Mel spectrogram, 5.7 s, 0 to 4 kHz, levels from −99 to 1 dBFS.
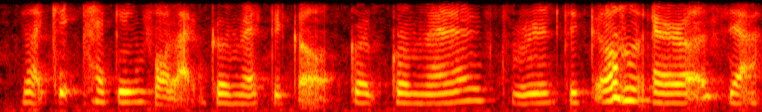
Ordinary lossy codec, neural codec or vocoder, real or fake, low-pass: Opus, 64 kbps; codec, 16 kHz, 4 kbps, FreqCodec, smaller model; fake; 3.6 kHz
